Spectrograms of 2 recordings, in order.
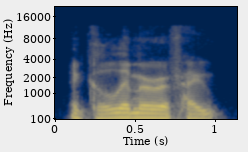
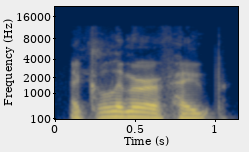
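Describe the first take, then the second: No difference in how they are said.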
